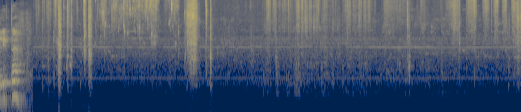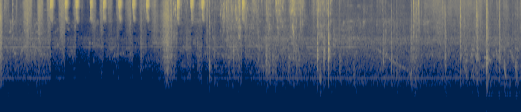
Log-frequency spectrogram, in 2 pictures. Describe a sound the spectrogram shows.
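Water splashes and sloshes in a plastic bucket as cloth is washed by hand.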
